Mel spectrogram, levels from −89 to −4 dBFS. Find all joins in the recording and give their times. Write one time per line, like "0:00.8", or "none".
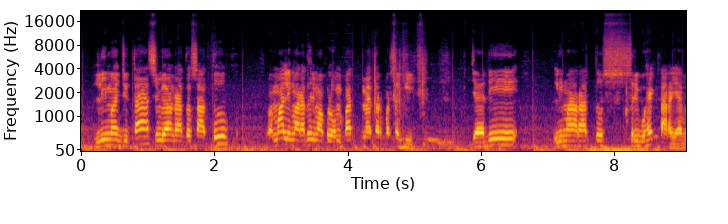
none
